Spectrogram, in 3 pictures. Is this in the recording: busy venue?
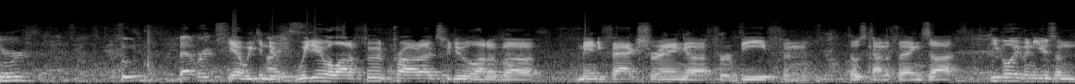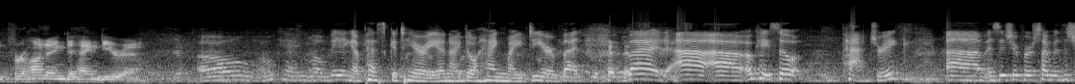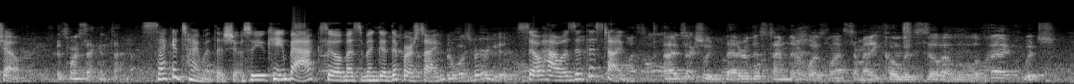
yes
